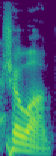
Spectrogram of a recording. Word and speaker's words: Chowan: And uh, why why are you at that river, the Chowan? How, how do you say that? – Yeah. The Chowan, yeah. Chowan, thank you.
